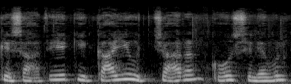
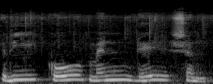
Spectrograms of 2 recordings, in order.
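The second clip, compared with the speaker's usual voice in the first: Recommendation said very slowly, syllable by syllable; broken into syllables; much slower than usual. Shown as a demonstration. Teacher breaking the word for students into strokes, very slow. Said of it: "इसको भी तोड़ के देख लीजिए".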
